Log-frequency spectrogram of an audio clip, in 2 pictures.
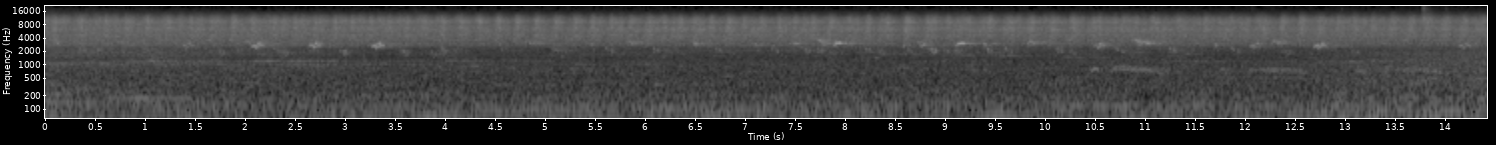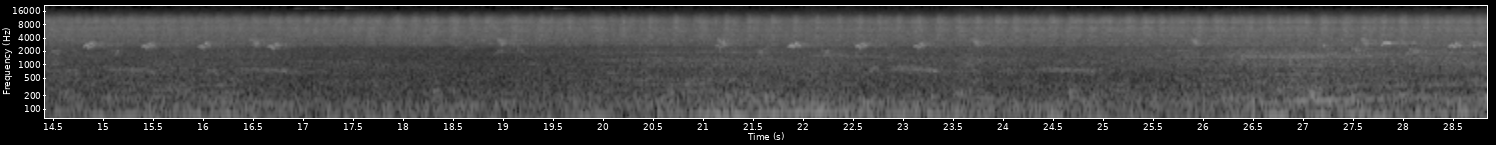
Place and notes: in the Park, Cicadas cry, Bird calls, Traffic Sound
Zoom H2n MS+XY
